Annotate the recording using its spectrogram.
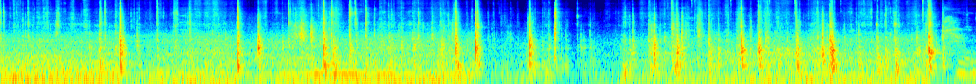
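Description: Scattered plastic clicks and knocks as hands work at a television's plastic back casing and power cord, over a low rumble that drops away about six seconds in.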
